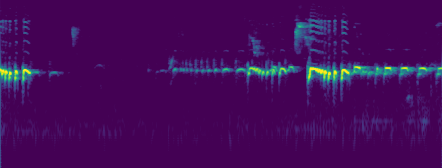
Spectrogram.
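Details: Local zebra dove cooing: an opening stuttered burst, a silent gap, then a long rising series of rapid trilled notes leading into a loud choppy phrase and rolling coos.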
